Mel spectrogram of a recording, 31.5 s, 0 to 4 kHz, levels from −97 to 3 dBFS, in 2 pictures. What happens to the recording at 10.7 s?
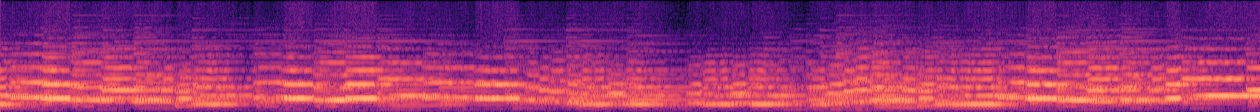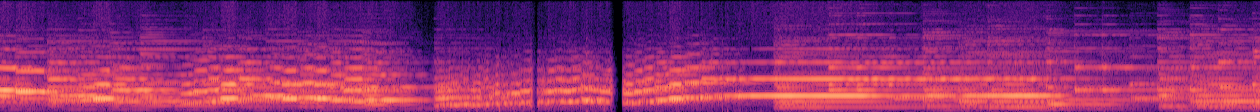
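At 10.7 s the audio is intact, carried through the call path with its usual telephone-band sound and nothing above 4 kHz.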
